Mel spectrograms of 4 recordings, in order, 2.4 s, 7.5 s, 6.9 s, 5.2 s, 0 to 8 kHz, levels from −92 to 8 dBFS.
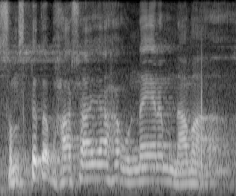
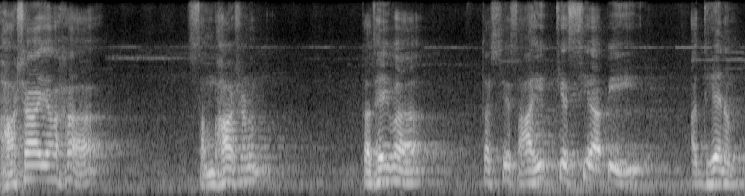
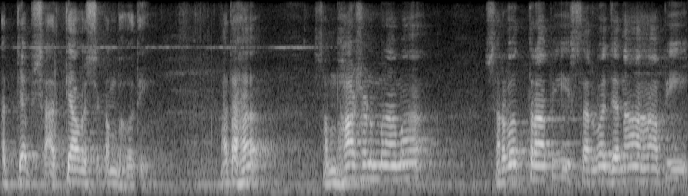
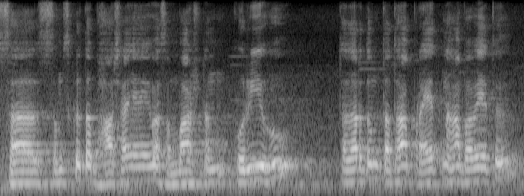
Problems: none marked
